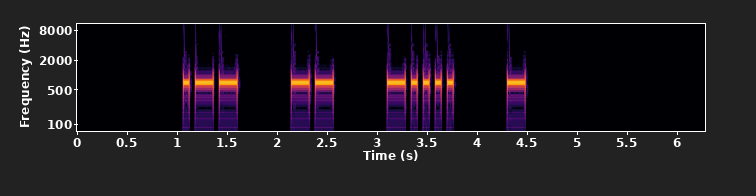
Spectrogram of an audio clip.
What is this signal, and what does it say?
Morse code, heard as a keyed tone, about 21 wpm, spaced as for 11 wpm, 700 Hz. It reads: WM6T
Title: USA Call Signs - 3x Character Spacing - 20wpm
